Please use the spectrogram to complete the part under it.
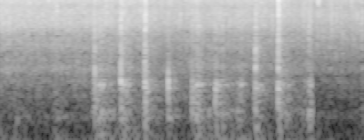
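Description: Softened tomatoes are mashed in a cooking pan, with a series of soft rhythmic pressing thuds and squelches over a constant sizzle, close and moderately loud.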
